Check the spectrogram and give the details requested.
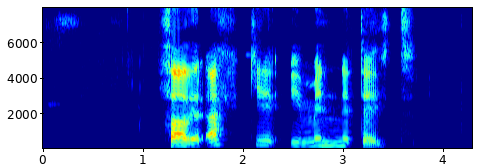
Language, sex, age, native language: Icelandic, female, 40-49, Icelandic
